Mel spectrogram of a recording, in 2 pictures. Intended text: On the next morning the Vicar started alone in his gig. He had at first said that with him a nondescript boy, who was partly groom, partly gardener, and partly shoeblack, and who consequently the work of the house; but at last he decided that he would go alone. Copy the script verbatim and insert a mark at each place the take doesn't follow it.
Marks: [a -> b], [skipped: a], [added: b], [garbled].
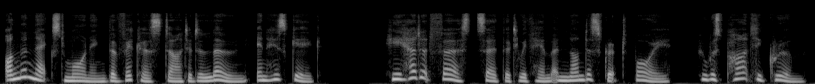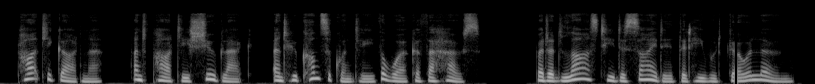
On the next morning the Vicar started alone in his gig. He had at first said that with him a nondescript boy, who was partly groom, partly gardener, and partly shoeblack, and who consequently the work of the house; but at last he decided that he would go alone.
